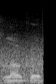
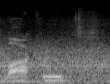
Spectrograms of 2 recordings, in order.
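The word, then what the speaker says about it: Loughcrew: mouth law crew uh i sometimes mispronounce that as loku but i believe it's actually pronounced law crew um newgrange is the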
